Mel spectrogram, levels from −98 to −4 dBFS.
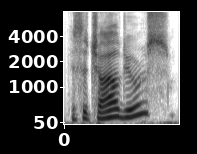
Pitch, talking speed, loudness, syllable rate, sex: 195 Hz, 210 wpm, -17 LUFS, 4.4 syllables/s, male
